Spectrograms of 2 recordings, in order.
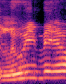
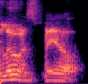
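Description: First: "Louisville" said LOO-ee-vill, no s; quoted first option. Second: "Louisville" said LOO-iss-vill, s sounded; quoted second option. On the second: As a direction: say "Louisville" keeping the middle s. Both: Retold or imitated. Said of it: "that was an intentional screw up".

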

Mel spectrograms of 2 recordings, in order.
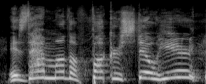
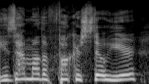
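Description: First: High, slow mimicking of her voice; high and slow, imitating an angry woman; mock angry lady. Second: Higher-pitched imitation of her, a bit lighter; lightly voiced woman demanding; a touch of her high voice; mock angry lady. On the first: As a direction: play her as a high, drawn-out nag. Retelling angry woman asking about customer. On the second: Same quote retold again.

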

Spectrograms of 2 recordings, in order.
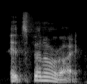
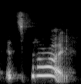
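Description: First: Said in the usual way. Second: Much higher, louder squeak; squeaky falsetto. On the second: Acted. Squeaky first take before plain.

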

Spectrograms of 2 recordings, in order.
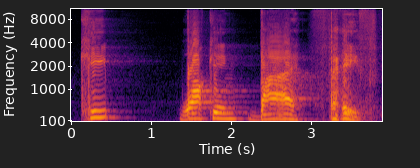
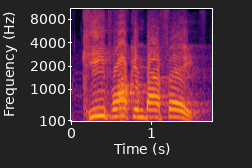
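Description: First: Drawn-out, deliberate phrasing; slow and drawn out. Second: Higher, louder, urging; louder exhortation. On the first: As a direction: stretch each word, slow. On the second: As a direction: push it out to the congregation. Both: Shown as a demonstration.

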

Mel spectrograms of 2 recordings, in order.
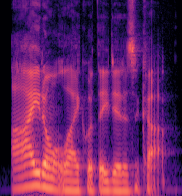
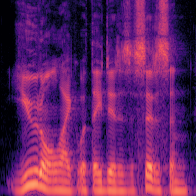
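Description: First: I leaning on the word I; stress on I. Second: You leaning on the word You; stress on You. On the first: Officer contrasts his view with the citizen's, stressing I. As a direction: stress I against you. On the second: Officer contrasts the citizen's view with his, stressing You. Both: Shown as a demonstration.

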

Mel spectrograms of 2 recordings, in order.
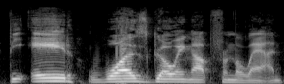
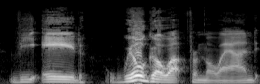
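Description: First: Slow reading with WAS leaned on; stress on WAS. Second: Slow reading with WILL leaned on; stress on WILL. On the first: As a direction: punch "was" loud and drawn out. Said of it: "It means". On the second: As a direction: stretch and punch "will" as the wrong reading. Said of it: "So this doesn't mean". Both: Shown as a demonstration.

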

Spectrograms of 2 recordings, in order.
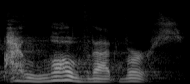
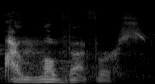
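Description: First: Very slow, softly lingering; slow wonder. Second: Soft, slow, hushed awe; quiet awe. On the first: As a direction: savor each word like he did. Friend's line quoted again slowly. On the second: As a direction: breathe it like a treasured secret. Friend's quiet heartfelt quote. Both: Retold or imitated.

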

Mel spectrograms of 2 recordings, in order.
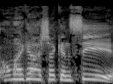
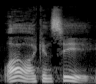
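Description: First: High-pitched, excited exclamation; freaking out. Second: Mild, contained wow; understated freaking out. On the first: Woman retold as suddenly seeing after prayer, freaking out. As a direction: imitate someone freaking out with amazement. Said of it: "she started freaking out". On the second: Imitating the local version of freaking out, understated amazement. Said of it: "their version of freaking out is like". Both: Retold or imitated.

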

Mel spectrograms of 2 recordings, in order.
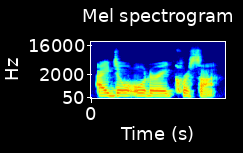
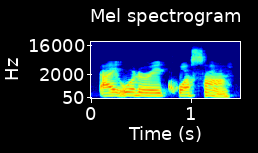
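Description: First: Croissant said kruh-SAHNT, English style. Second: Croissant said kwah-SAHN, French style. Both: Shown as a demonstration.

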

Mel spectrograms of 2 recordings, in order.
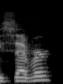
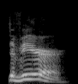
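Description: First: "Sever" said as SEH-ver, two syllables, stress on the first; wrong name pronunciation. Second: "Severe" said like the word severe, stress on the last syllable; corrected pronunciation. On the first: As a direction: say "Sever" rhyming with clever. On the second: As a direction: repeat "Severe" as se-VEER after the correction. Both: Real, not acted. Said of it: "It's severe".

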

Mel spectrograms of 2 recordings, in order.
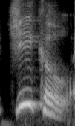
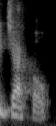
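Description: First: "Jekyll" said JEE-kul, higher and louder; "Jekyll" pushed up, rhyming with treacle; weird film pronunciation. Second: "Jekyll" said JECK-ul, short e; "Jekyll" with a short first vowel, as in deck; proper pronunciation. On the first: Retold or imitated. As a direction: imitate the film's "Jekyll" with long ee, phony British. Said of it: "this weird way of going". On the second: Shown as a demonstration. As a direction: say "Jekyll" plainly, rhyming with freckle. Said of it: "it's gotta be Jekyll".

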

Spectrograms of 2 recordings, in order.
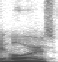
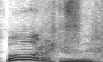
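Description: First: Said in the usual way. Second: Scottish accent. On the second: Shown as a demonstration. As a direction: try saying it like a Scot.

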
